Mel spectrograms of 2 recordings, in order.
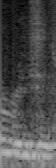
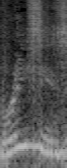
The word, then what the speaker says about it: Reese's: We need to have a Reese's party tonight, I think. There's none in the bucket. WPAA, where were you with this candy? I needed Reese's tonight. Reese's! Remember that. It's not pronounced Reese's, Reese's.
